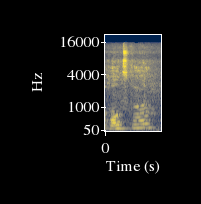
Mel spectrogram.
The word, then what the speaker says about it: Holtzclaw: I'll let your name there, because I don't even know how to spell it. How do you say your name? Daniel Holtzclaw.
